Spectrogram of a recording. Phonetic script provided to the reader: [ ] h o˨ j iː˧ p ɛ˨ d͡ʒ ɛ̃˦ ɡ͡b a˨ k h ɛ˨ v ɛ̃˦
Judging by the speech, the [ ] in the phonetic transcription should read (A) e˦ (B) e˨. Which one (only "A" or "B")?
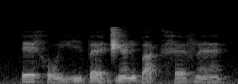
A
